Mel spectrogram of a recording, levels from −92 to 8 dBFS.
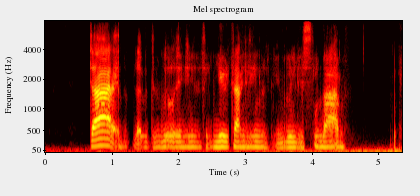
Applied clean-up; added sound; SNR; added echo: neural diffusion model UNIVERSE++.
